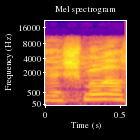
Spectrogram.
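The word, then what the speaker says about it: Shmuel: sorry sure sorry I forgot my name is Shmo can you spell that please s hm u e l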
